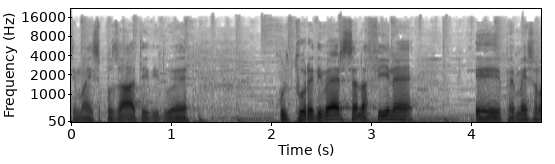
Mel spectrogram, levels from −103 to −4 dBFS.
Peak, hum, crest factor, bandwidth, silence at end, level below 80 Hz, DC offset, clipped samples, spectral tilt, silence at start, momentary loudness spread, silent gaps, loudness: -2 dBFS; none; 16 dB; 17 kHz; 0 s; -36 dBFS; under 0.1%; under 0.1%; -6.5 dB/octave; 0 s; 22 LU; none; -17 LUFS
